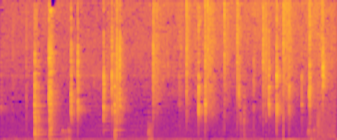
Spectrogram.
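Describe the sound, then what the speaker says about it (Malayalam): Mustard seeds spluttering in hot oil, heard as irregular sharp pops and crackles close by, mixed with clinks of a utensil against the pan. "എണ്ണ ചൂടായിട്ടുണ്ട്, അതിലേക്ക് നമുക്ക് കടുകിട്ട് കൊടുക്കാം. കടുക് പൊട്ടി വരുന്നുണ്ട്"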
